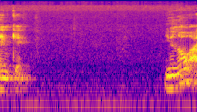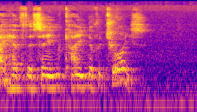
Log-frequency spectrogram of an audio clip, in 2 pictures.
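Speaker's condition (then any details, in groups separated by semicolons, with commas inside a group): ALS; degenerative; diagnosed ten years ago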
